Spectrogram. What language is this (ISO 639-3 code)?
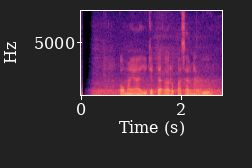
jav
